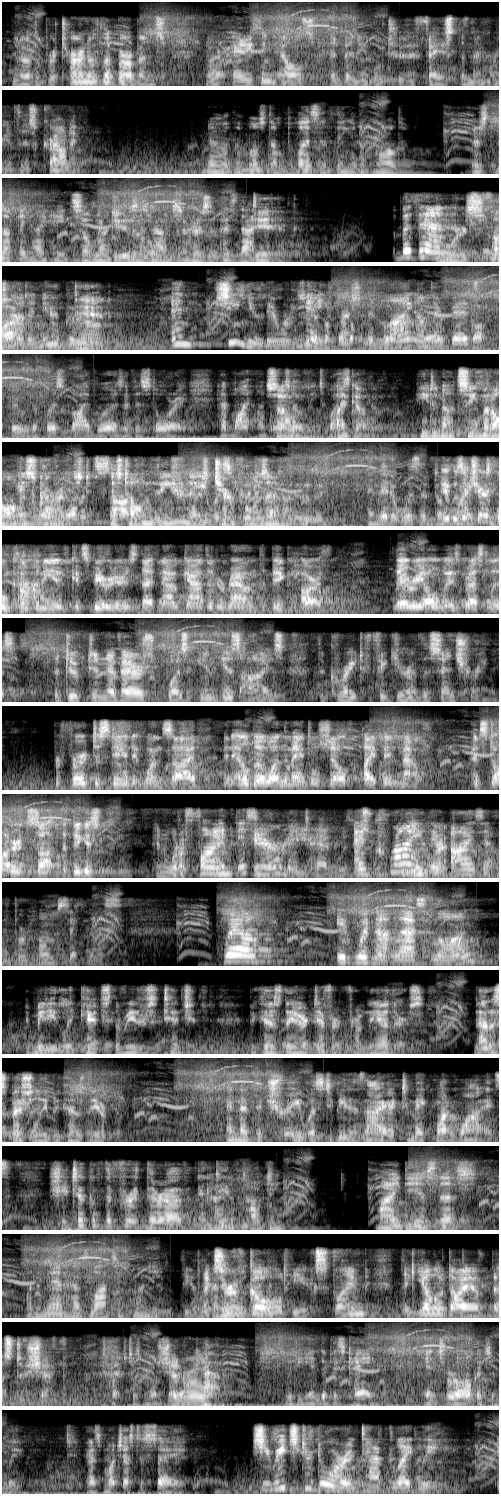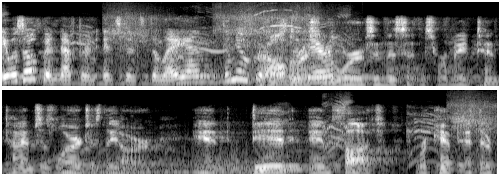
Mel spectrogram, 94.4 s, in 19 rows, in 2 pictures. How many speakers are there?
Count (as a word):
eight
